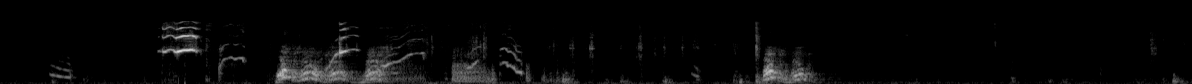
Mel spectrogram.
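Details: Twenty-five-day-old Yakutian Laika puppies in April 2023 give a high, thin whine that falls away, followed by rough yapping bursts and short rising squeaks, then a last yap before quiet.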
